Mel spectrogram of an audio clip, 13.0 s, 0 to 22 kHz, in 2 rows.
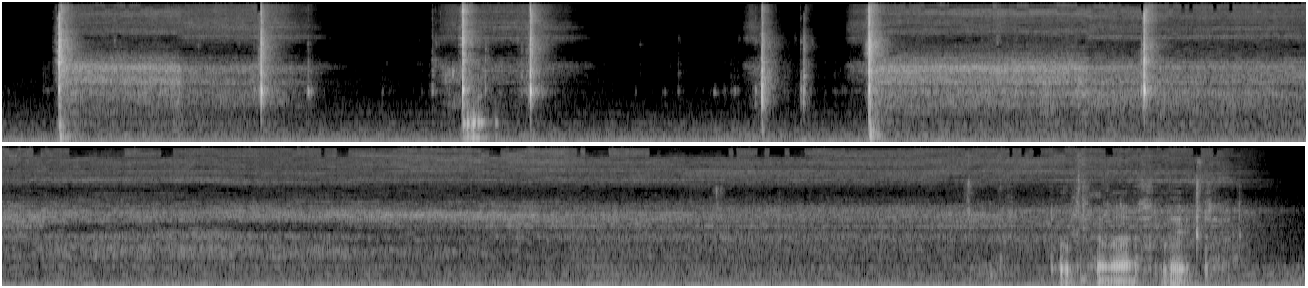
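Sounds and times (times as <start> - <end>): soldering iron ignition clicks: 0.2 - 2.9, 3.7 - 6.2, 11.3 - 12.8
gas hissing: 0.3 - 1.6, 2.2 - 2.9, 3.7 - 12.8.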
